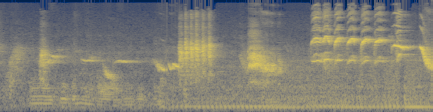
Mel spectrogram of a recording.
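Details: Agitated greater green leafbird singing after being provoked, mixing clear whistled notes, a rough harsh burst and rapid high chattering trills toward the end, over a faint low hum.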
